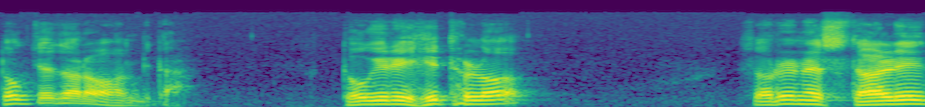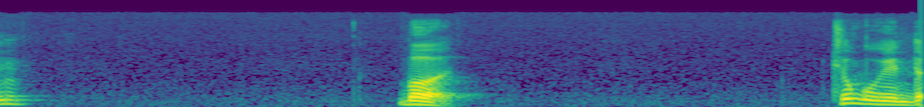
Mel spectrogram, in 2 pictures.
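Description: An elderly man speaks calmly and clearly, close to a microphone, in short phrases with pauses.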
